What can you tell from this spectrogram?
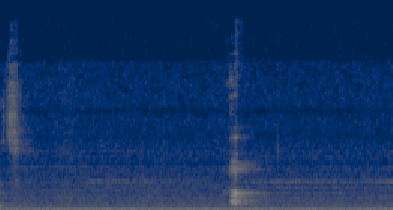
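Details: Hiccups in a baby boy who laughs at them: a single short, sharp infant hiccup over low room hum.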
